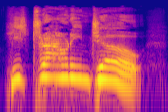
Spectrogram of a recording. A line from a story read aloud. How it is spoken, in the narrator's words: shouted Frank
